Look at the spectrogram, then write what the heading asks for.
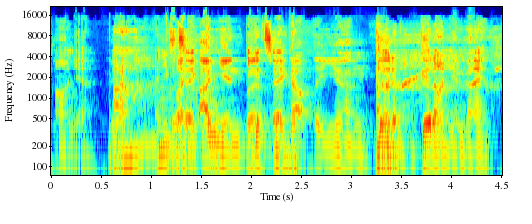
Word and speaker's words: onya: it's just two words so Anya is like a kiwi word it's just o-n-y-a and you pronounce it Anya yeah good on you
